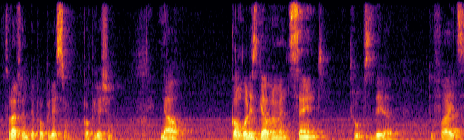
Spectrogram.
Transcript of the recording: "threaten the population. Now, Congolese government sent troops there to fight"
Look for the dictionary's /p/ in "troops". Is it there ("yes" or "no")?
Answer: yes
